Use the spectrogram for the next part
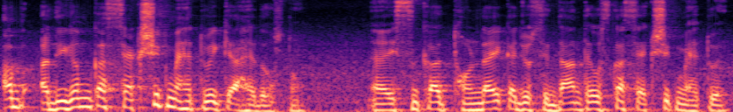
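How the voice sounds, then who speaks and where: The background noise is clear in this exam-prep lecture by a man with an Indian accent, whose medium-pitched, somewhat dark voice runs a little fast. Explaining his material, he addresses the audience as friends and repeats phrases to drive points home.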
